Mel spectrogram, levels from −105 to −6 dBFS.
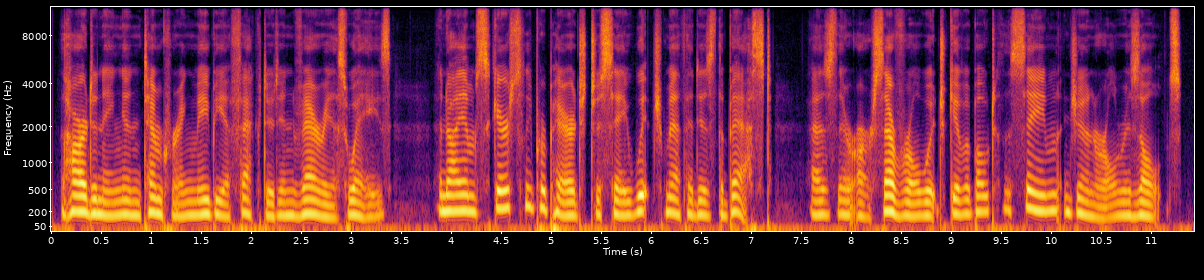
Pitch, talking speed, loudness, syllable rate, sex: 175 Hz, 175 wpm, -18 LUFS, 5.2 syllables/s, female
